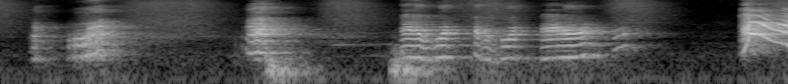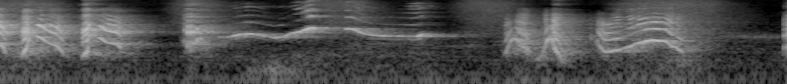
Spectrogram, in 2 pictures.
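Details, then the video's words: Indian ringneck parakeet chattering Urdu/Hindi words on a table: a dense run of squeaky, speech-like syllables and clicks, followed by swooping whistled inflections. "Mitthu talking on table || so cute Mitthu is very sweet talking || And lovely parrot Urdu/Hindi"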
